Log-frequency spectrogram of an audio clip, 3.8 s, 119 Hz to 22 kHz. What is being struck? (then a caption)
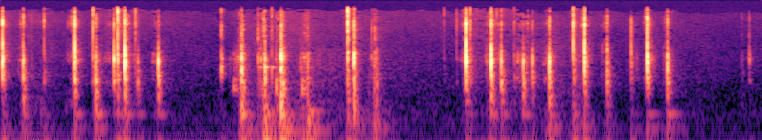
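Clear acrylic mechanical keyboard. A transparent acrylic mechanical keyboard with clear plastic keycaps is typed on with long nails and fingertips. It makes a fast run of sharp, bright clicks and clacks centered around 2.2 kHz, each dying almost instantly, with a slightly denser burst of softer taps in the middle.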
